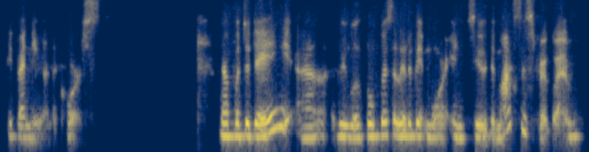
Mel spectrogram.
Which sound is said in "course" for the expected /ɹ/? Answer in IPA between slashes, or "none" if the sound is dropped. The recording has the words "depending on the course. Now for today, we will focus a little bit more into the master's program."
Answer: /ɹ/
